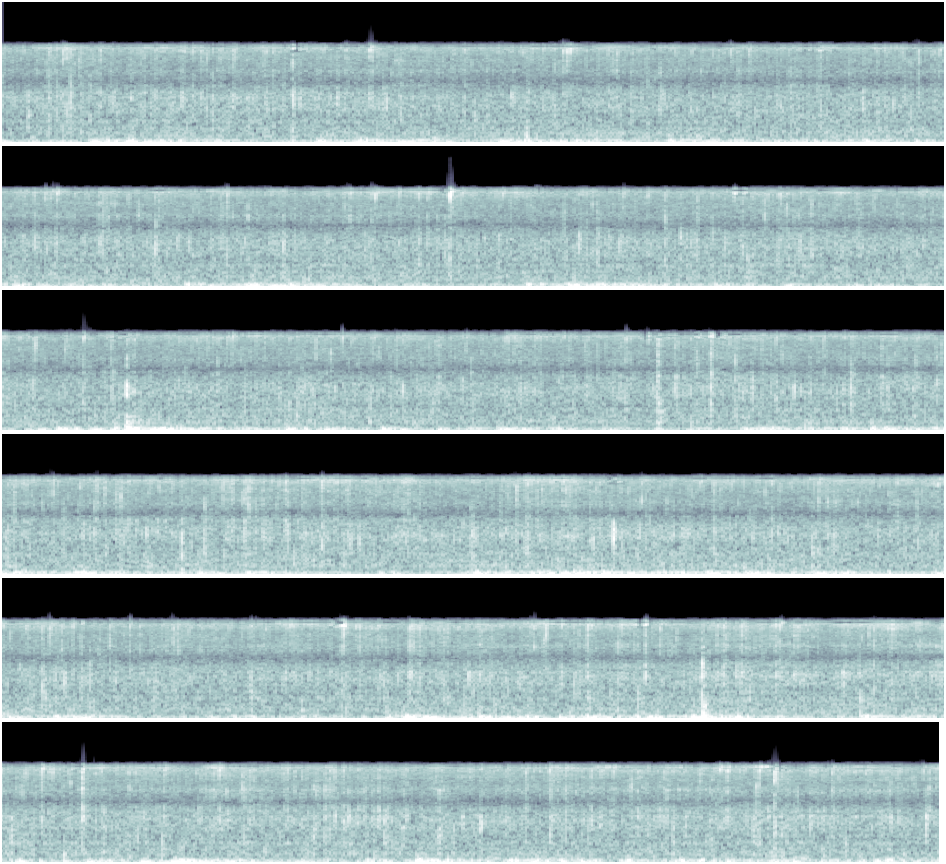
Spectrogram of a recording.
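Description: Chopped pork offal in tomato sauce (bopis) frying in a skillet: a steady sizzling crackle, with two sharper clicks about seven and ten seconds in.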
